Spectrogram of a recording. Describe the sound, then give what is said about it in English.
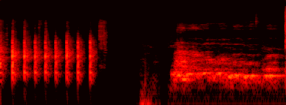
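A quick run of about nine sharp, evenly spaced barks, a brief dull thump, then a sustained stretch of dense, overlapping barking and howling from two dogs, with no one talking. “My dog literally. And the neighbor's dog.”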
